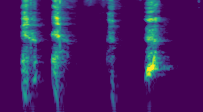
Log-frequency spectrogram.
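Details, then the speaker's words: Adult woman with hiccups, which she says come most when she eats and talks; she apologizes as they start. "um hiccups hiccups are coming I'm sorry just ah okay if I'm near my phone I'm getting up sorry"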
